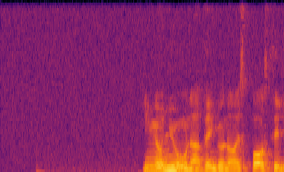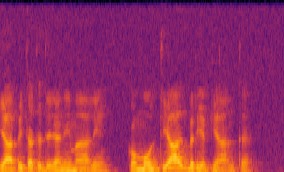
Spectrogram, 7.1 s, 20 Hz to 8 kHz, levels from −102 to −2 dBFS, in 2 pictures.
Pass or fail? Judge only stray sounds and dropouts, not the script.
pass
